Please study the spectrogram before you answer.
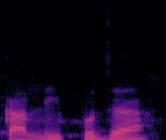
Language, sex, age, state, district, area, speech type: Assamese, male, 30-45, Assam, Dhemaji, urban, spontaneous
